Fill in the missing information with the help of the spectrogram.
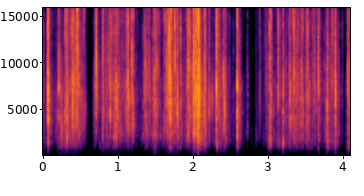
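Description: An empty, thin clear plastic film sleeve strip is held in both hands and bent into a V shape and back, producing dense, bright crinkling. The crackles come in overlapping bursts with brief pauses, and there is almost no low end.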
